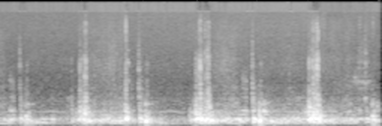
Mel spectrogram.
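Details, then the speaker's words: Car windscreen wipers on wet glass: squeaky rubbing chatter at each stroke end from old, hardened rubber. Still noisy after cleaning with rubbing alcohol and white vinegar; improved but not fixed, so blades are replaced with new Bosch ones. "we've just cleaned it with the rubbing alcohol and the white vinegar and it's still making the noise so this and some water it's better but it's definitely not perfect"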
